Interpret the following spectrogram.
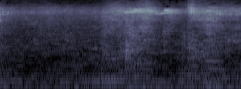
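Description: A long-tailed macaque gives a short, high call about a second in and a brief one near the end, over a steady low background hum.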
